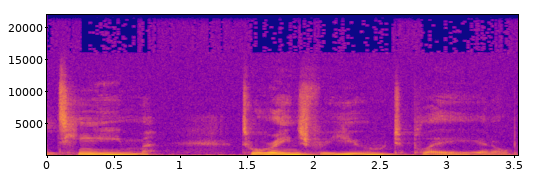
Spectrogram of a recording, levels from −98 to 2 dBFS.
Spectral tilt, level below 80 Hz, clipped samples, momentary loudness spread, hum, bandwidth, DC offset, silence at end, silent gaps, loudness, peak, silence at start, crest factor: -5.5 dB/octave; -44 dBFS; under 0.1%; 14 LU; none; 19.5 kHz; under 0.1%; 0 s; none; -24 LUFS; -10 dBFS; 0 s; 14 dB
